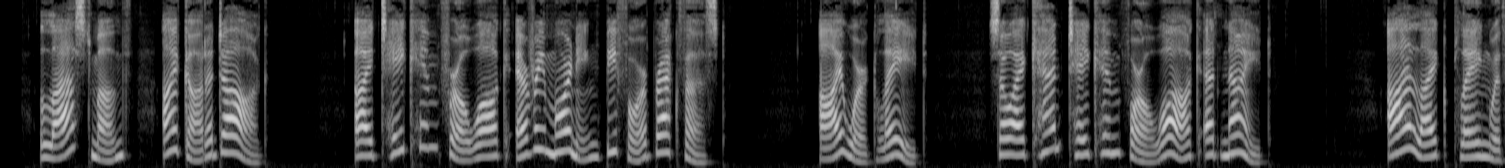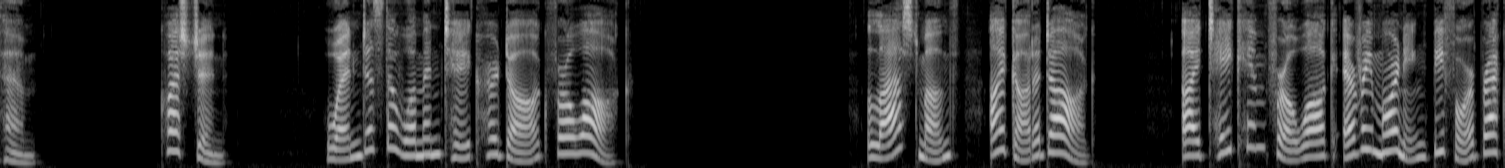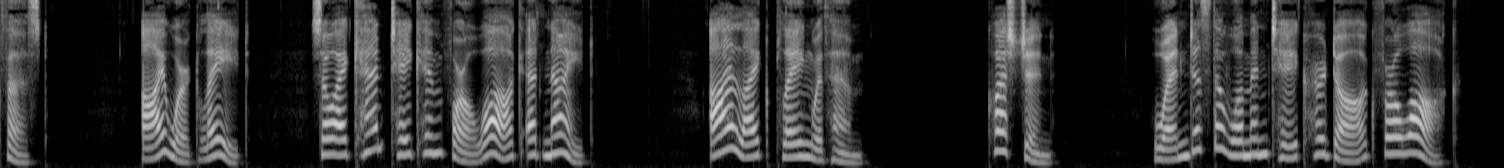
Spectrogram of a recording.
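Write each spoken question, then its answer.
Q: When does the woman take her dog for a walk?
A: Every morning before breakfast.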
